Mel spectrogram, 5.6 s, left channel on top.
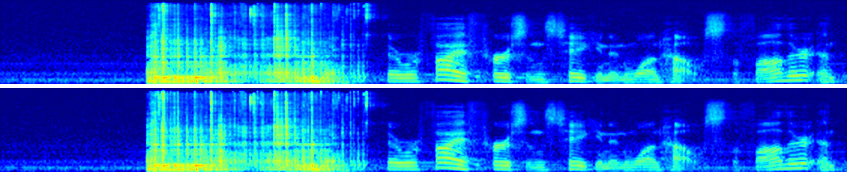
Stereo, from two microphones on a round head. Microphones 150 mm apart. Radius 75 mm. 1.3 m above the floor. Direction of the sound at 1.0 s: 15° right (ahead or behind).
